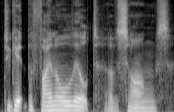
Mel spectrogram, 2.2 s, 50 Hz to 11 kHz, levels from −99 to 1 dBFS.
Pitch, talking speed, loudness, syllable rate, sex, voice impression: 105 Hz, 190 wpm, -17 LUFS, 4.0 syllables/s, male, masculine, adult-like, slightly thick, slightly dark, cool, slightly calm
